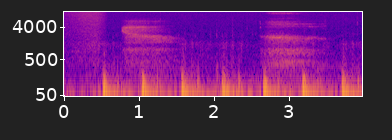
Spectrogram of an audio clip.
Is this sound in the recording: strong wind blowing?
no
